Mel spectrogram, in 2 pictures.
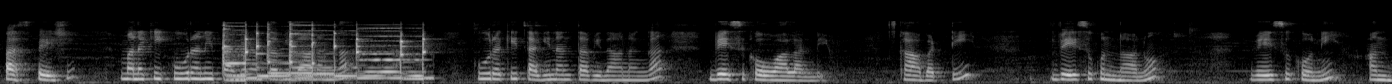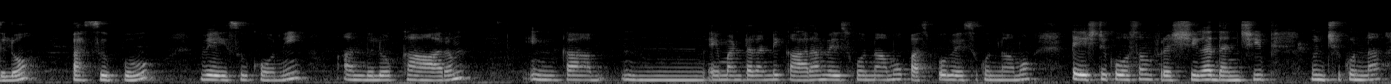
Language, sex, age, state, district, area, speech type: Telugu, female, 18-30, Telangana, Medchal, urban, spontaneous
